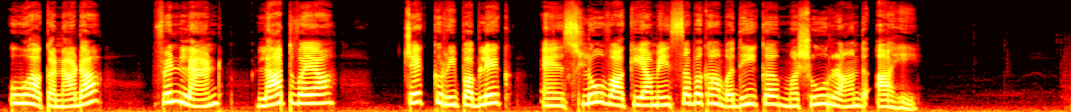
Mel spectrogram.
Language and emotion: Sindhi, neutral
